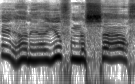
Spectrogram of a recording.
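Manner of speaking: put-on very high-pitched little old lady voice. Recalling elderly women he dealt with at work, the speaker imitates an elderly woman.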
